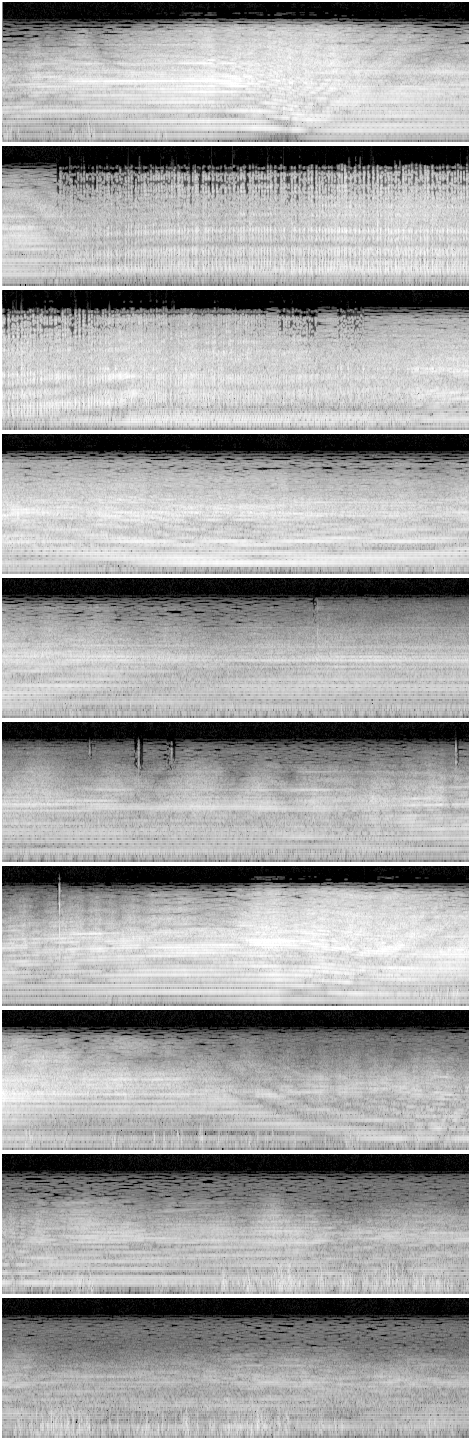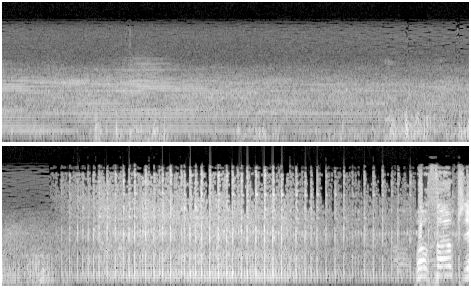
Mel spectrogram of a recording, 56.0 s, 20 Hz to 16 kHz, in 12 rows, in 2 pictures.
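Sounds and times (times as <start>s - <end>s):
model airplane engine: 0.0s - 56.0s.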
